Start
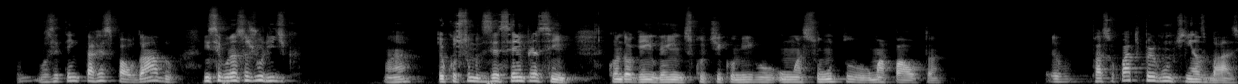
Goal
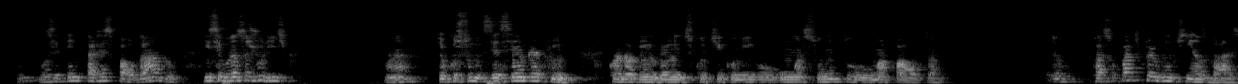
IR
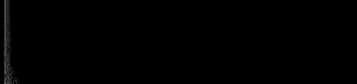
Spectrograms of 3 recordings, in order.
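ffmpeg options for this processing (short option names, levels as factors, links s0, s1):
-filter_complex "[0:a]asettb=1/sr,asplit=3[s0][s1][s2];[s0]atrim=end=5.124[s3];[s1]atrim=start=5.12:end=6.74,asetpts=PTS-STARTPTS,afade=t=in:d=0.004:c=qsin,afade=t=out:st=1.616:d=0.004:c=qsin,lowpass=f=1300:t=q:w=5.8[s4];[s2]atrim=start=6.736[s5];[s3][s4]acrossfade=d=0.004:c1=hsin:c2=qsin[s6];[s6][s5]acrossfade=d=0.004:c1=qsin:c2=hsin[s7];[1:a]atrim=start_sample=2205,asetrate=66150,aresample=44100[s8];[s7][s8]afir=irnorm=-1:irlink=0,volume=0.422"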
